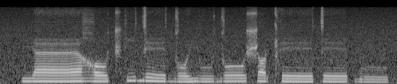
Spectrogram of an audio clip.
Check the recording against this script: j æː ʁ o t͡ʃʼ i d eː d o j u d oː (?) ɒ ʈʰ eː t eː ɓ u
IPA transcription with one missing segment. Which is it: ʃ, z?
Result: ʃ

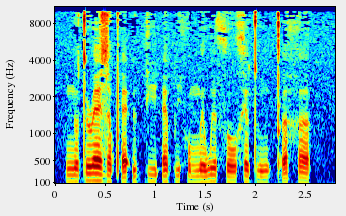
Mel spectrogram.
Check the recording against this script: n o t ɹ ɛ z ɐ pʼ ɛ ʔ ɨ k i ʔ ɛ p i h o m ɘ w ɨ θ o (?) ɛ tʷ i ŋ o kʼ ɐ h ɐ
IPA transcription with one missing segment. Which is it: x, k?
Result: x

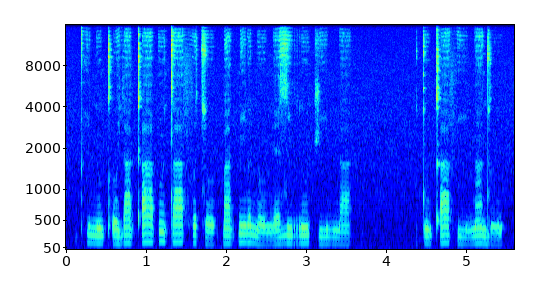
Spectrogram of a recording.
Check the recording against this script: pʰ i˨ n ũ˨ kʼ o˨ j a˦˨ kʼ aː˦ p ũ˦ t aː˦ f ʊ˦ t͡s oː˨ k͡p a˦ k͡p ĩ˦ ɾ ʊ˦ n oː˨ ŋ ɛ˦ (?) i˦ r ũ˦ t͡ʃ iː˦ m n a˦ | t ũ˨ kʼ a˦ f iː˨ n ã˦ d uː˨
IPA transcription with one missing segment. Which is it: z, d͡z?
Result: z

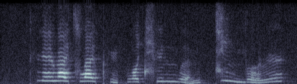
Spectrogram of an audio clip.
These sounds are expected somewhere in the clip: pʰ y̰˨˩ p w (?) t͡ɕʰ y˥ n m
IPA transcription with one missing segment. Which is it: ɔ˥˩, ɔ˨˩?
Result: ɔ˥˩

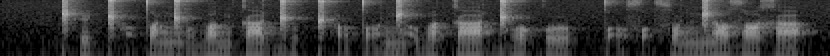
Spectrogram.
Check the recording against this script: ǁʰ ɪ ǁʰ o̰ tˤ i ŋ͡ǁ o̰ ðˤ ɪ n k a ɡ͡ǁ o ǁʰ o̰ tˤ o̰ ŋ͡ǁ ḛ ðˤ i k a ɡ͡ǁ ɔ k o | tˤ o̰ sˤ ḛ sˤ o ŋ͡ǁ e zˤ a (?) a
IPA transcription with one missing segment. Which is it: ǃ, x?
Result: x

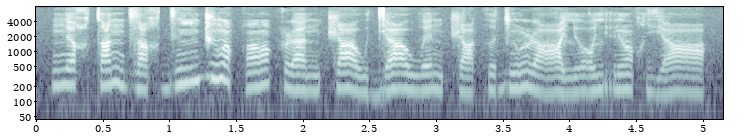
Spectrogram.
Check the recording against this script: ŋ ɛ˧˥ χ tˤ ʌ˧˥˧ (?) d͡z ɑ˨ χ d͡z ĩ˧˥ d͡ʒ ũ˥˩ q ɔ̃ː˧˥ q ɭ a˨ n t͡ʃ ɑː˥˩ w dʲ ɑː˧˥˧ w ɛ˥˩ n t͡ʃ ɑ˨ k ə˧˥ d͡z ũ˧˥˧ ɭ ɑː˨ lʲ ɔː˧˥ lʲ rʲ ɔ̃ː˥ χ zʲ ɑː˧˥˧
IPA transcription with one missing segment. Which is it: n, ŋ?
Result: n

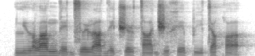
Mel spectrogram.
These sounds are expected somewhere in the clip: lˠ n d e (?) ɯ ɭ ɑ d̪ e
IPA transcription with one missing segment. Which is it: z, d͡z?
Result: d͡z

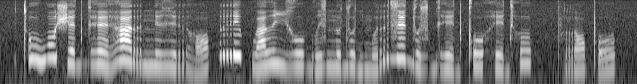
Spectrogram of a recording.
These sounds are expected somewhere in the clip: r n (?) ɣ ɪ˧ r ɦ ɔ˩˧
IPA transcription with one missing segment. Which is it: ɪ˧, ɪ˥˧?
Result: ɪ˧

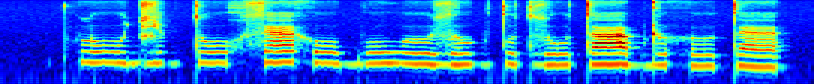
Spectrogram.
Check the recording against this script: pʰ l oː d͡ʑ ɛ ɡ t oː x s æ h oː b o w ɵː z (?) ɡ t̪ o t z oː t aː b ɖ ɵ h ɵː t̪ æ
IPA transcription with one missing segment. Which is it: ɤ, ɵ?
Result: ɤ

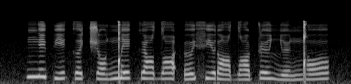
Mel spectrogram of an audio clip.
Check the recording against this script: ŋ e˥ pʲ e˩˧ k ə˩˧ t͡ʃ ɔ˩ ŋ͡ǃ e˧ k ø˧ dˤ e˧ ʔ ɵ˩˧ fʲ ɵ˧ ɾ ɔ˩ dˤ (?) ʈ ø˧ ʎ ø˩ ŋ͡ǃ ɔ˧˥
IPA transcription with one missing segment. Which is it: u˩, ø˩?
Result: ø˩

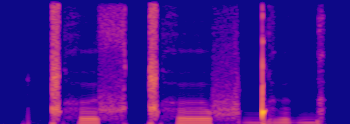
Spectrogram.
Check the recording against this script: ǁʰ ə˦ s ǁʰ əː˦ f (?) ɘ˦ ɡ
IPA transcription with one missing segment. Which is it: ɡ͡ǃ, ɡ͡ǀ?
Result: ɡ͡ǃ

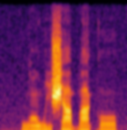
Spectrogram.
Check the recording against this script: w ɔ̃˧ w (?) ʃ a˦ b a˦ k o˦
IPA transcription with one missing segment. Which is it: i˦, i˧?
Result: i˦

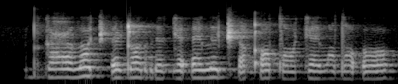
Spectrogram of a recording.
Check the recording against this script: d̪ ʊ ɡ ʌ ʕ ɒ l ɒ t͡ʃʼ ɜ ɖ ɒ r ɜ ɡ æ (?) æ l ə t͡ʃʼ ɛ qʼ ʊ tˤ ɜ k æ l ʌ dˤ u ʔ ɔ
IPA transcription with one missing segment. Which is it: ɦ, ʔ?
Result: ʔ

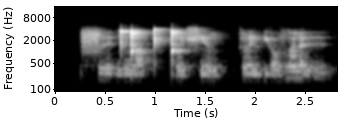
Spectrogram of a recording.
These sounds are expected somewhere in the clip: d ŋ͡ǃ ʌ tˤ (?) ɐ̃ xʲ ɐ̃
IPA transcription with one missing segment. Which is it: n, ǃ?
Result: ǃ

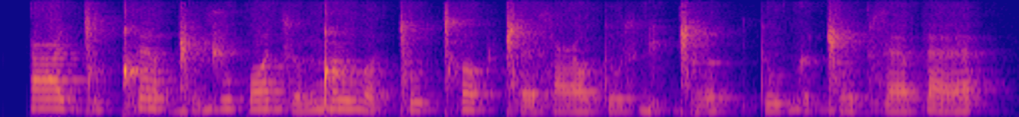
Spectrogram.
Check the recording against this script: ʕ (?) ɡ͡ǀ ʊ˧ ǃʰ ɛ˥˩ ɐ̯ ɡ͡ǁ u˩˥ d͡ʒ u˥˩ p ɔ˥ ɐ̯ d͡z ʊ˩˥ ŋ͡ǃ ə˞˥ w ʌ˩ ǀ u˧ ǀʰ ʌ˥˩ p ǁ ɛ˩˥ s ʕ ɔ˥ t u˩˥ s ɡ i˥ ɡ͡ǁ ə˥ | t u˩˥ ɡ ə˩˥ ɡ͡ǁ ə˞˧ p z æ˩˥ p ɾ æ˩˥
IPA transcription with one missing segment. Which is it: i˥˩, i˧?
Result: i˥˩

